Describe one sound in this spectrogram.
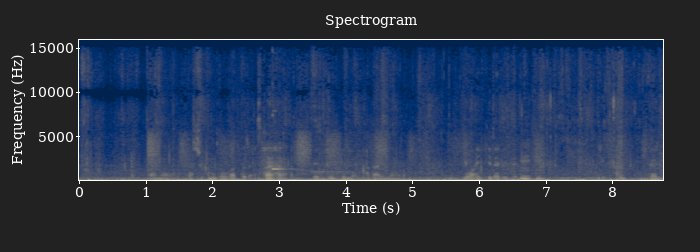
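A young man talks calmly, close by.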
